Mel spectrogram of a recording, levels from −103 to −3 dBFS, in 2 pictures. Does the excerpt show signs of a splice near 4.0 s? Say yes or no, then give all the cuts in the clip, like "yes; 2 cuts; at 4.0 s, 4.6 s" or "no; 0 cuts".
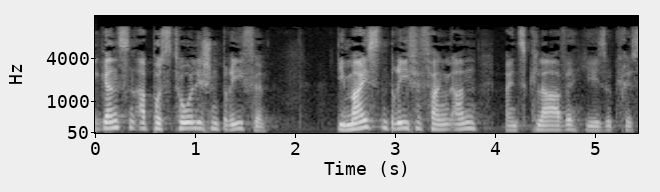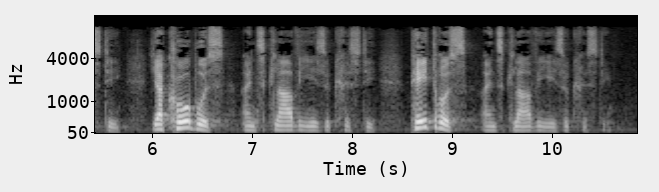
yes; 1 cut; at 4.0 s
